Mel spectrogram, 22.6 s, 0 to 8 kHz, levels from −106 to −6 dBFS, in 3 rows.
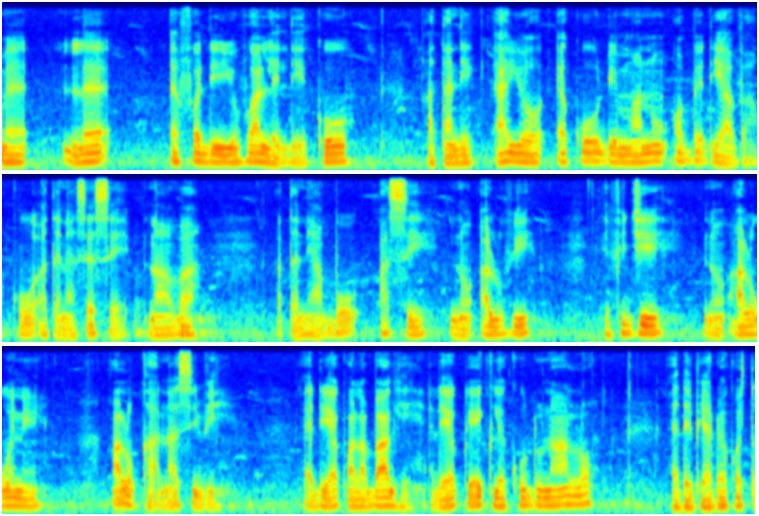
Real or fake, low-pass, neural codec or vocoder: real; 7.2 kHz; none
